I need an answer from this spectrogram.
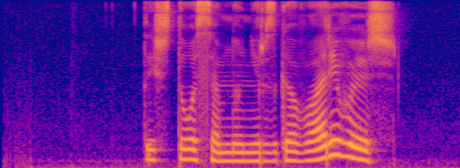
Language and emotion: Russian, angry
